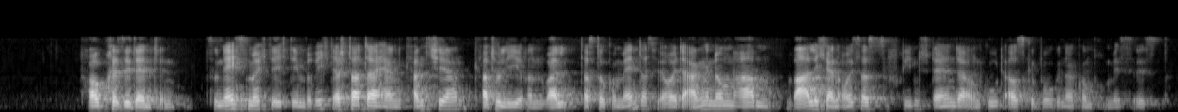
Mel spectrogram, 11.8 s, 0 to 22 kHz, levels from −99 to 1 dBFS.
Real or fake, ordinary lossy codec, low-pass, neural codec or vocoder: fake; none; 5.4 kHz; codec, 24 kHz, 3.1 kbps, DualCodec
